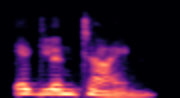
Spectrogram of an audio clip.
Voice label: "eglantine", Indian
